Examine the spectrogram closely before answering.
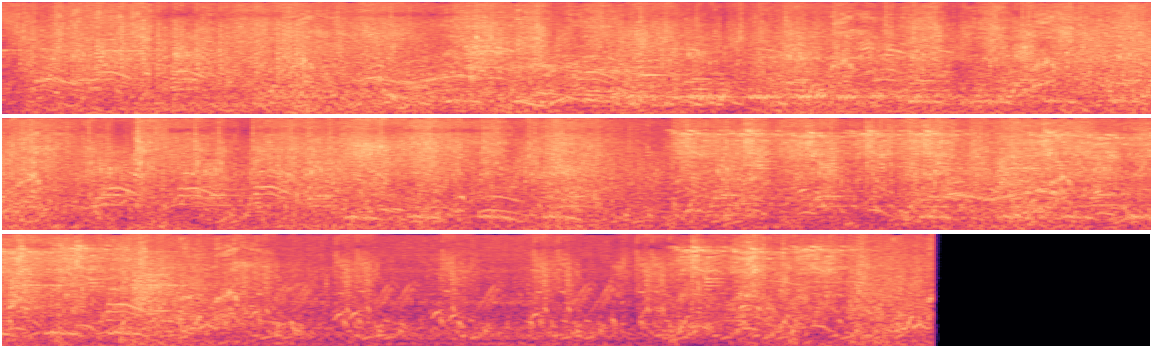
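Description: Game battle sounds clatter with blasts and attacks.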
